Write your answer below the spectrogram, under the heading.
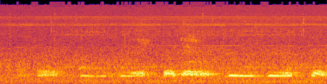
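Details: Perched on an antenna in the morning, an Oriental turtle dove gives low, husky coos, alternating a rough grouped phrase with two or three smoother flat notes, repeated without pause over quiet background hiss.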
